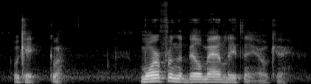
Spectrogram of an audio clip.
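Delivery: normal talking voice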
